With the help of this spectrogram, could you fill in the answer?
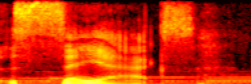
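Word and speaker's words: seax: with me about, and so I just started saying it, I just started pronouncing it like sax, is it's another way to pronounce it is sayax. Pronounce. Yeah. Yeah. But everyone pronounces it sax, so I've just adopted that. Yeah.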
